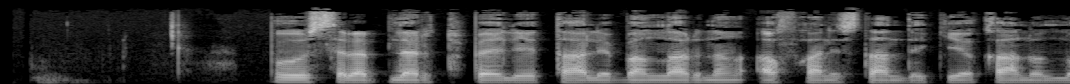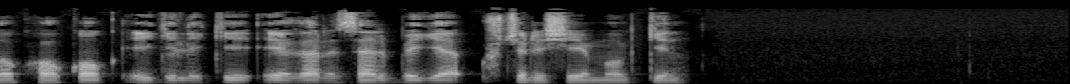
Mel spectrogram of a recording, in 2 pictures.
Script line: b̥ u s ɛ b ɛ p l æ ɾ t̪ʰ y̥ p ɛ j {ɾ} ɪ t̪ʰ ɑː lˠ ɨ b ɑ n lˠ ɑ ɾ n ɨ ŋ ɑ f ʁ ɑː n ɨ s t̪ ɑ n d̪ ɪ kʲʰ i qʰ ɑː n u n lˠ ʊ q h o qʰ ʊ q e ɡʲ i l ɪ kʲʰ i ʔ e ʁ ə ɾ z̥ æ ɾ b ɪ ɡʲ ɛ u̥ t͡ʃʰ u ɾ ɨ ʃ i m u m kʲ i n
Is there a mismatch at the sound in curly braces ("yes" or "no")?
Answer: yes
